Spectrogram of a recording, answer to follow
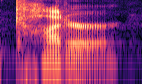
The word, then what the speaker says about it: Qatar: like like a like a guy from cutter qatar you know it as gets pronounced cutter buys like 500 virgins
